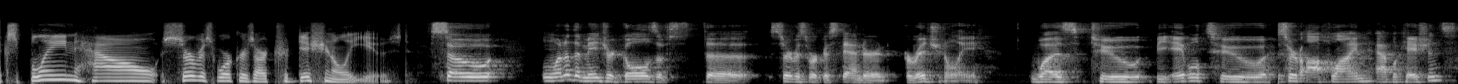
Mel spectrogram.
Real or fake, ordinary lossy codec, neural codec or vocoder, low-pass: real; AAC, 48 kbps; none; 7.2 kHz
